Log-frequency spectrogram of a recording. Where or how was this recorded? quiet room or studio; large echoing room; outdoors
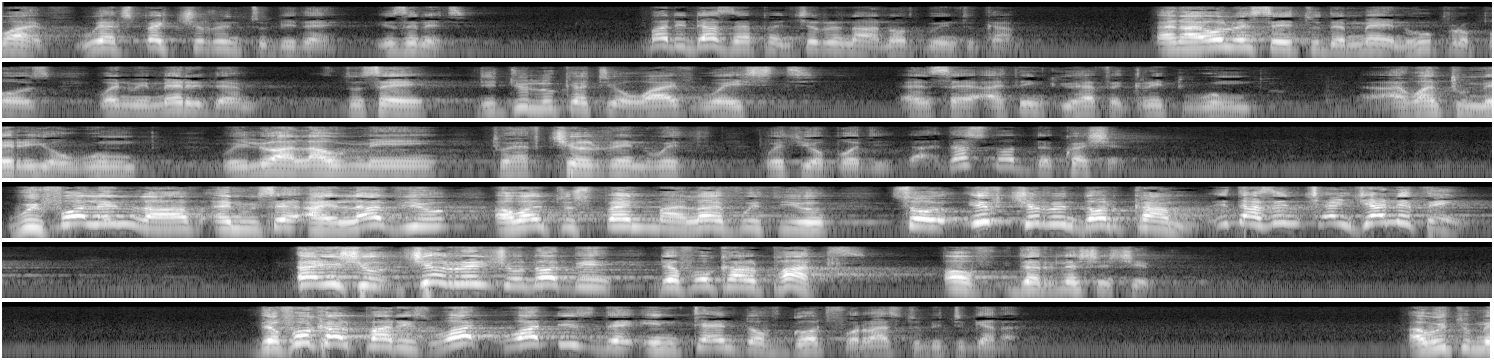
large echoing room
